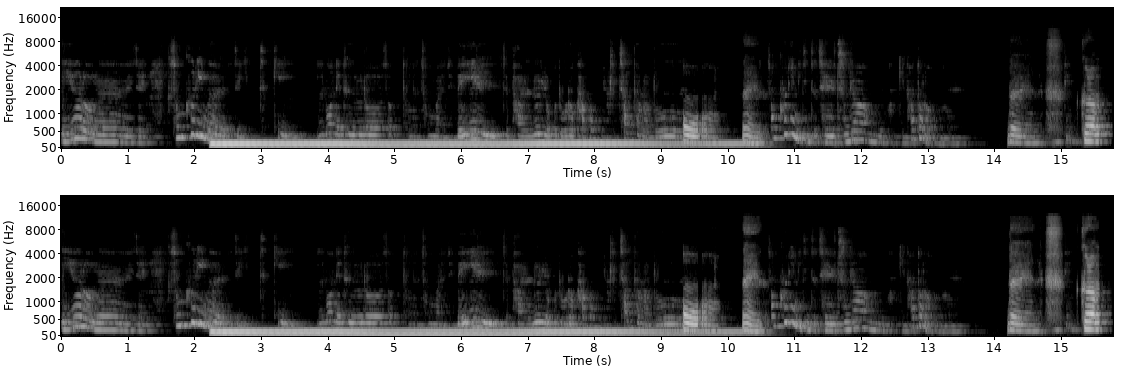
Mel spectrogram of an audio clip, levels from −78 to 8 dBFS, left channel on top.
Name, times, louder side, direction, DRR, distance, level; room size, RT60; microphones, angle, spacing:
voice 1, 0.0-9.4 10.6-13.5 14.8-15.3, equal, 80° left, 3.9 m, -35 dB
sound 1, 2.2-10.5, left 1 dB, 55° left, 1.2 m, -21 dB
voice 2, 9.3-9.9 10.2-10.6 14.2-15.0 15.3-15.6, right 4 dB, 50° right, 0.6 m, -22 dB
21.5 x 7.6 x 5.6 m
head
